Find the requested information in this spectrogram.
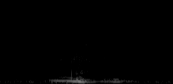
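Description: One deep, low rumbling snore on an inward breath. Dog snoring.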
